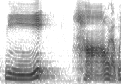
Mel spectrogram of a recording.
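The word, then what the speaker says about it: 你好: 자, 첫 번째 삼성의 성조 변화인데요. 우리 안녕하세요라는 발음 그 표현을 니 하오라고 해요. 지금 보면 삼성이라고 적혀 있죠. 그리고 표기가 V자 표시가 삼성이었어요. 그래서 니 하오 이렇게 낮게 발음이 되니까 좀 답답하잖아요. 낮은 음역대에서. 그래서 우리 삼성 만나면 앞에 건 좀 이성으로 좀 편하게 올려주자 이런 약속이 있습니다. 그 약속이 삼성의 성조 변화고요. 그래서 앞에는 니를 편하게 그냥 니 이성 이렇게 올라가는 거죠.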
